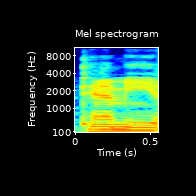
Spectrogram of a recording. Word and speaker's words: Tamiya: say it like this because they don't inflect like we do like we say Tamiya or Tamia and she's like no I would just be Tammy uh you know there's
